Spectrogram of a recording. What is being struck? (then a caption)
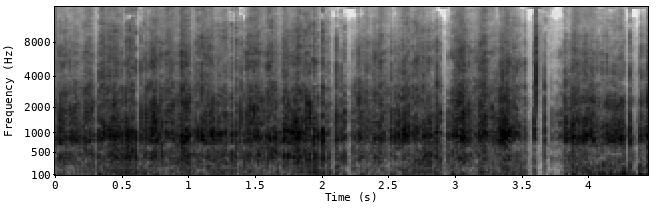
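Grained leather zip wallet. Long nails of both hands scratch the grained face of a pink leather zip wallet. The result is a steady, dry, raspy scratching with a bright midrange hiss, broken by short pauses, including a brief gap just after 3.5 seconds.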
